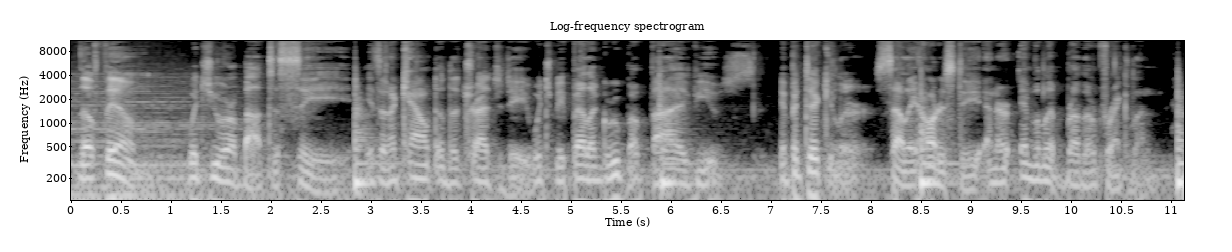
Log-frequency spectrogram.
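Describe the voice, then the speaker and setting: Over music in the background, a man with a very deep, low pitch speaks with ordinary pitch variation and hardly any pauses. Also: moderate pace. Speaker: voice actor. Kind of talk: movie trailer.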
